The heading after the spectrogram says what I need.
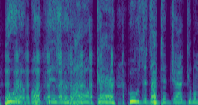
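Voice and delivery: high, laughing imitation of a furious drunk; high angry who-the-fuck while laughing; mock angry yell. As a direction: mimic the angry brother-in-law, cracking up. Angry brother-in-law on the phone.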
